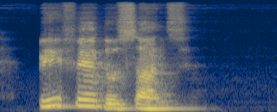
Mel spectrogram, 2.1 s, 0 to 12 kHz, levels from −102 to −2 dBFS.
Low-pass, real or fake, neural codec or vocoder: 10.8 kHz; fake; codec, 32 kHz, 1.9 kbps, SNAC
